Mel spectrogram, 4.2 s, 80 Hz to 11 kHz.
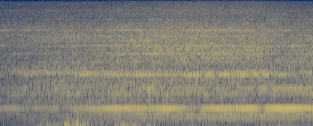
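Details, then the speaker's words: Bitcoin miner at about 600-650 watts, fans ramping with temperature, around 77 decibels: loud steady rushing whoosh with constant high whine, rising slightly then holding; fans at high speed working normally. "They're ramping up and down depending on the temperature. See, now it goes down. 77 decibel of this noise."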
